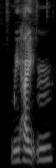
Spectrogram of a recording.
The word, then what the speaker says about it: Lehighton: It's located at 635 Seneca Road in Lehighton, Pennsylvania. – Lehighton. – It looks like it would be Leighton, but... they all pronounce it Lehighton, so we'll go with that.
